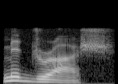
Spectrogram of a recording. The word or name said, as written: midrash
